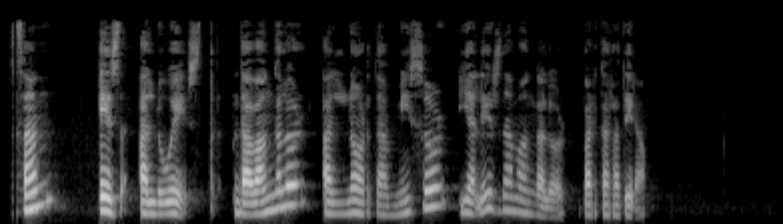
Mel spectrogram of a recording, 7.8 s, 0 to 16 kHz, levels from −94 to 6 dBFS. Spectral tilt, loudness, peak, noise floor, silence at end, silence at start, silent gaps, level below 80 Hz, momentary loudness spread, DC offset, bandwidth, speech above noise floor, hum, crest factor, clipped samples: -4.5 dB/octave; -24 LUFS; -4 dBFS; -86 dBFS; 1.4 s; 0.15 s; none; -80 dBFS; 16 LU; under 0.1%; 11.5 kHz; 62 dB; none; 22 dB; under 0.1%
